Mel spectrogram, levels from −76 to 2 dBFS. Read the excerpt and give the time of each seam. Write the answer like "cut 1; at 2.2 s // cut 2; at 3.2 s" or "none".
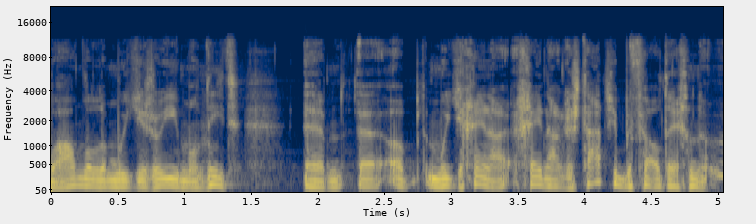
none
